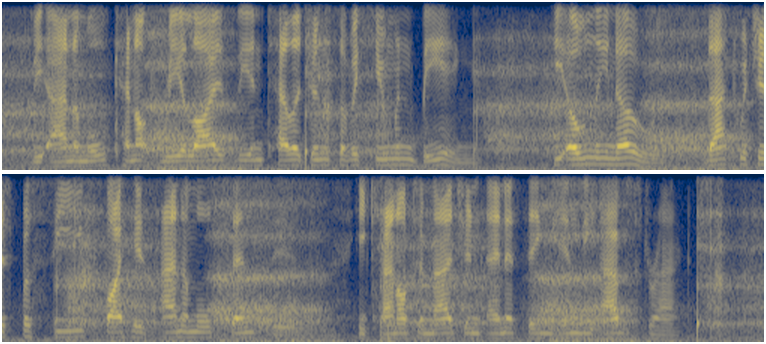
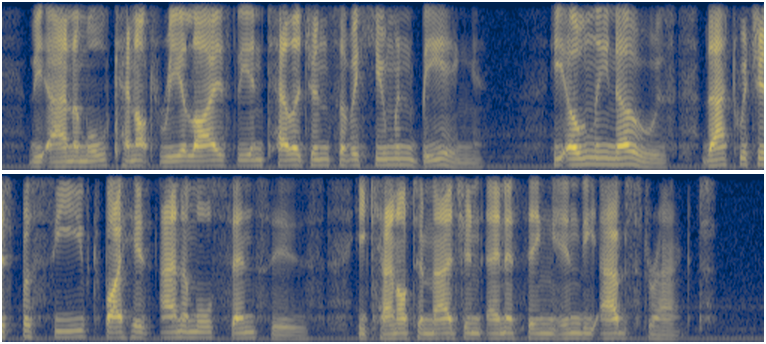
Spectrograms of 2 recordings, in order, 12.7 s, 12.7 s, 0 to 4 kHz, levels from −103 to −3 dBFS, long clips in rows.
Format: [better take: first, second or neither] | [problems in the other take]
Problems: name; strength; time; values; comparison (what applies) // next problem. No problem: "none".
second | background sound (Breathing); 8 dB below the speech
